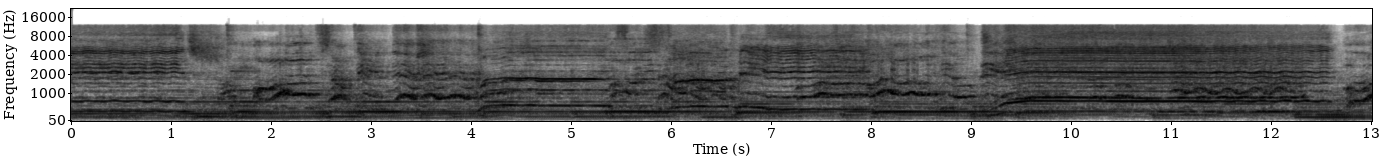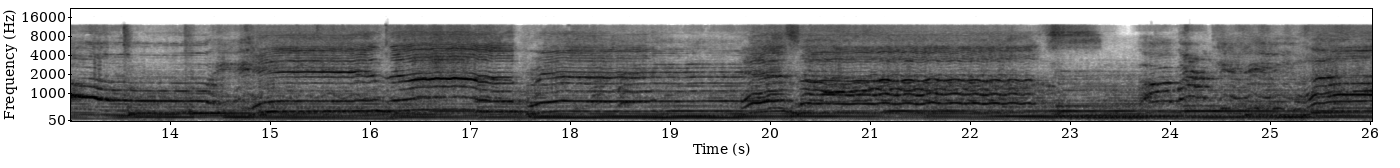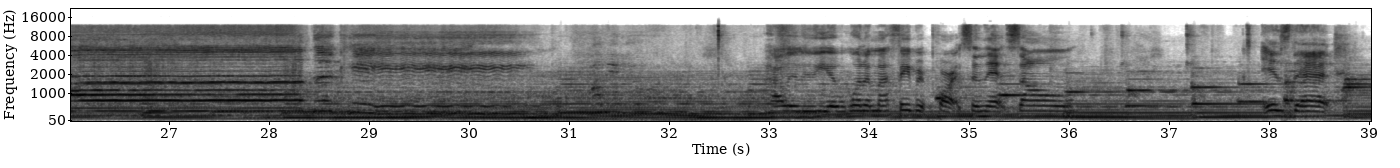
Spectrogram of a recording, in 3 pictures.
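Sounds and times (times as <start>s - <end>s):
woman singing gospel melody: 0.0s - 30.9s
sustained accompanying chords: 0.0s - 39.0s.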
